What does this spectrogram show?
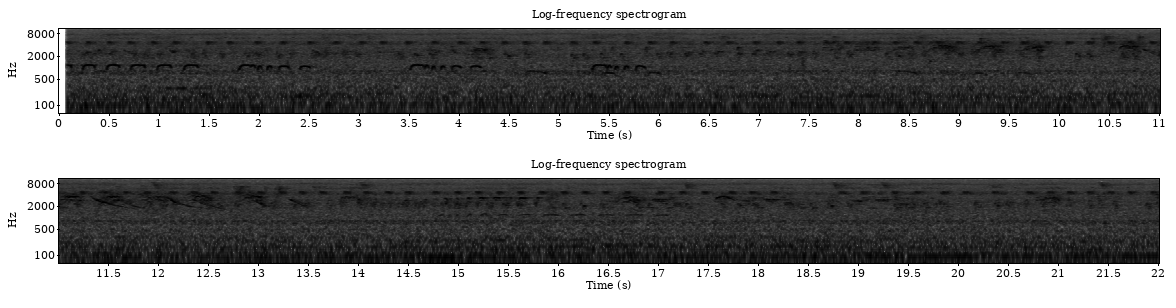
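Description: Wild birds calling: groups of quick, short repeated notes during the first six seconds, then many high chirps and falling twitters, over a steady, rapid, high-pitched pulsing.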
